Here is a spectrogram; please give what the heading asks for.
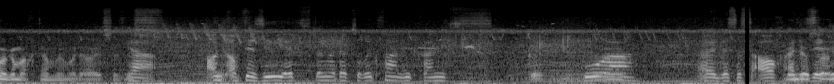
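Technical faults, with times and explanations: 7.45 to 7.50 s, Bluetooth stall: the wireless link likely lost packets to interference, so the receiving buffer emptied before replacement data arrived and playback had nothing to render. The result is an abrupt drop to silence lasting about 46 ms, a hard gap rather than a fade, after which the sound returns just as suddenly. It falls near the end of the clip as a brief, sharp-edged dropout.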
